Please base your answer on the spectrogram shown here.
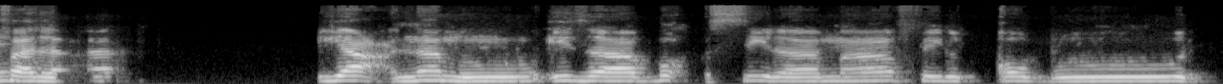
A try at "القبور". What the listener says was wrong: قوف کے اوپر پیش پڑھو، قوف کے اوپر آپ زبر پڑھ رہے ہو.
